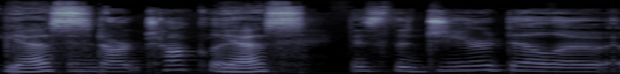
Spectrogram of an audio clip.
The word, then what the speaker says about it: Ghirardelli: choose to partake in dark chocolate is the giardelloo. How do you say it? Girardelli. Ghirardelli.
